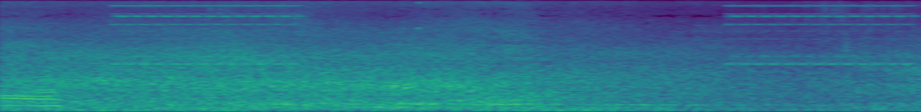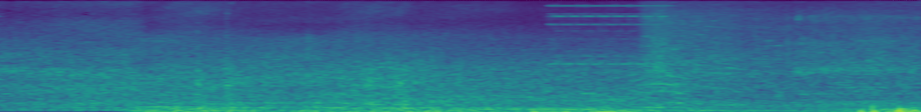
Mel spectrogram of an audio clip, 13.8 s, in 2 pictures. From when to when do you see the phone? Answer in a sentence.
You can hear the phone from 0.8 to 2.4 s, from 5.4 to 7.0 s and from 11.0 to 11.9 s.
